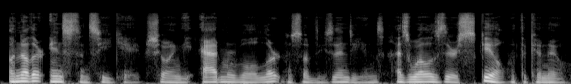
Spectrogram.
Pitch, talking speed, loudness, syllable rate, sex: 105 Hz, 200 wpm, -20 LUFS, 6.1 syllables/s, male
